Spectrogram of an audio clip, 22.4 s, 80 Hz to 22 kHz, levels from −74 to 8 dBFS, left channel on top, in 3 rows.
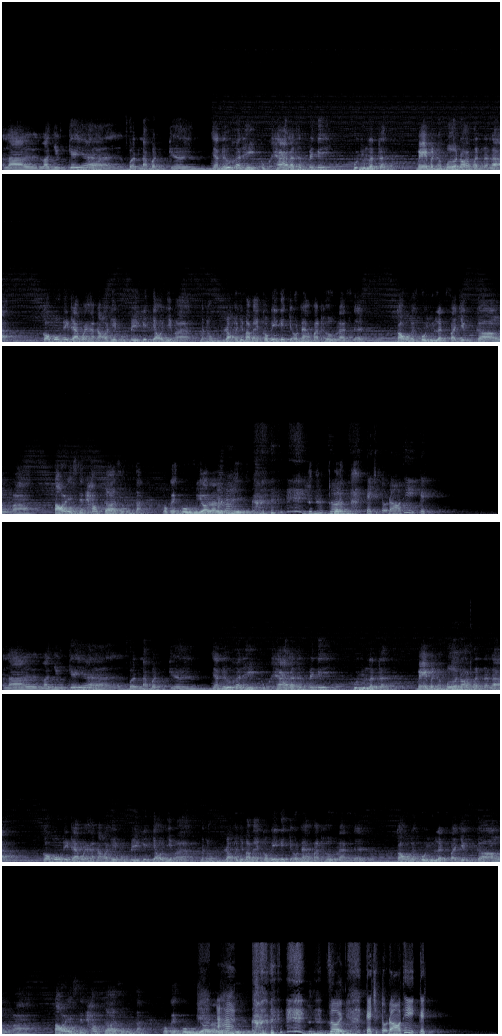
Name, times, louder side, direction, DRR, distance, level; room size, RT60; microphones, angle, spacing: voice 1, 0.0-5.0 5.2-5.8 6.2-7.6 8.1-12.9 13.4-15.4 15.7-17.1 17.4-18.7 19.5-20.3, left 2 dB, 25° left, 7 dB, 0.7 m, -25 dB
sound 1, 3.1-18.3, left 3 dB, 80° left, 0.8 m, -43 dB
sound 2, 3.6-15.3, equal, 45° right, 2.3 m, -39 dB
voice 2, 18.0-19.5 19.8-21.3, right 8 dB, 65° right, 15 dB, 0.3 m, -25 dB
8.8 x 5.5 x 6.6 m, 1.3 s
head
